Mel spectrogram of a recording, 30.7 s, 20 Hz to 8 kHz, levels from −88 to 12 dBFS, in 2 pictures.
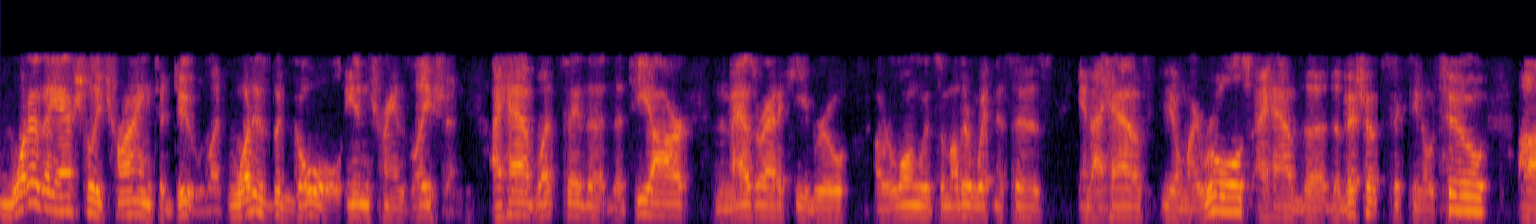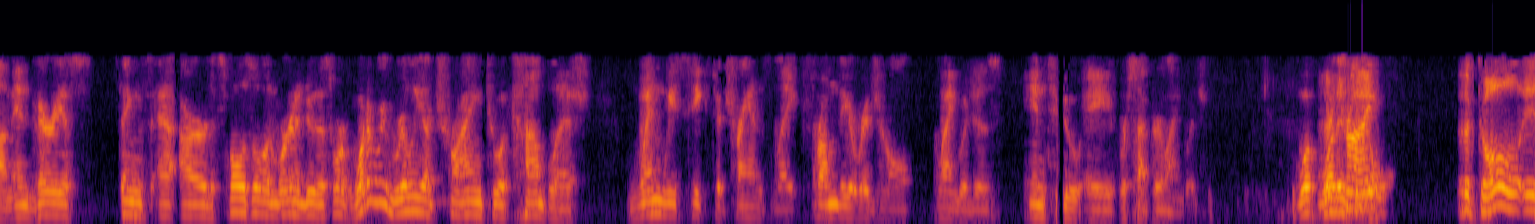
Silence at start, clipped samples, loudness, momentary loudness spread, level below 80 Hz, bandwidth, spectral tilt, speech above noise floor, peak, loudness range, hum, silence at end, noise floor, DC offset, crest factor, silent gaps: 0 s; under 0.1%; -20 LUFS; 14 LU; -54 dBFS; 4.1 kHz; -10 dB/octave; 48 dB; 0 dBFS; 8 LU; none; 0 s; -68 dBFS; under 0.1%; 20 dB; none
